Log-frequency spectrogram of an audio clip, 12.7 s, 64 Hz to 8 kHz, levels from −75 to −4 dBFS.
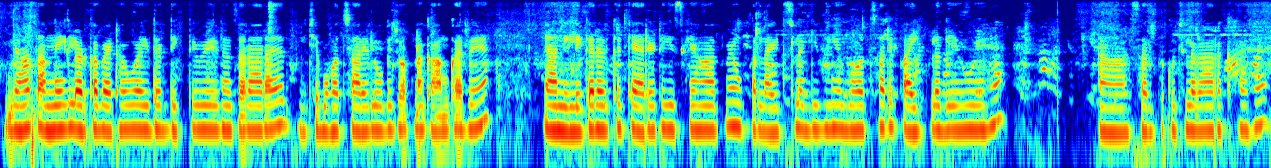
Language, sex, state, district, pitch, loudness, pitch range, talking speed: Hindi, female, Maharashtra, Nagpur, 195 Hz, -19 LUFS, 185-200 Hz, 235 wpm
